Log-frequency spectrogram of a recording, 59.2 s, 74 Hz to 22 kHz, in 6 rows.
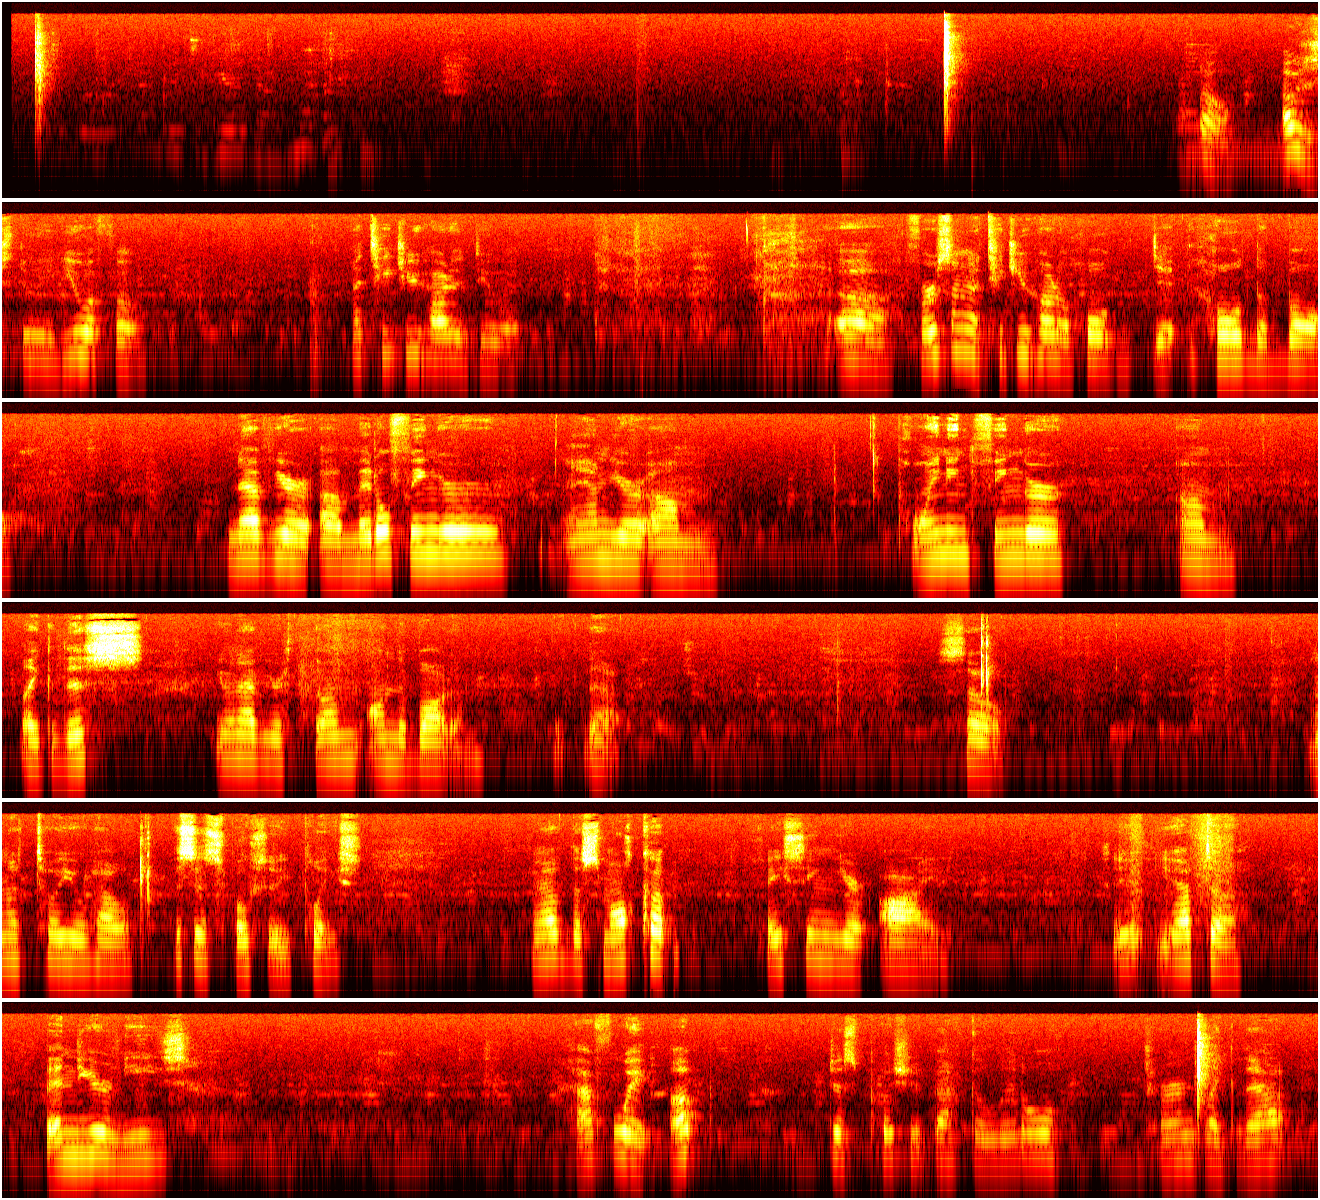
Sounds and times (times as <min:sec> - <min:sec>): Inside, small room: 0:00.1 - 0:59.2
Child speech, kid speaking: 0:00.4 - 0:02.6, 0:08.8 - 0:11.0, 0:12.5 - 0:13.8, 0:16.0 - 0:20.0, 0:21.4 - 0:25.2, 0:26.3 - 0:27.8, 0:28.5 - 0:29.0, 0:29.8 - 0:34.3, 0:36.6 - 0:37.2, 0:39.4 - 0:42.2, 0:43.4 - 0:44.6, 0:45.2 - 0:46.6, 0:47.7 - 0:48.8, 0:49.7 - 0:50.9, 0:53.6 - 0:54.7, 0:55.5 - 0:59.0.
